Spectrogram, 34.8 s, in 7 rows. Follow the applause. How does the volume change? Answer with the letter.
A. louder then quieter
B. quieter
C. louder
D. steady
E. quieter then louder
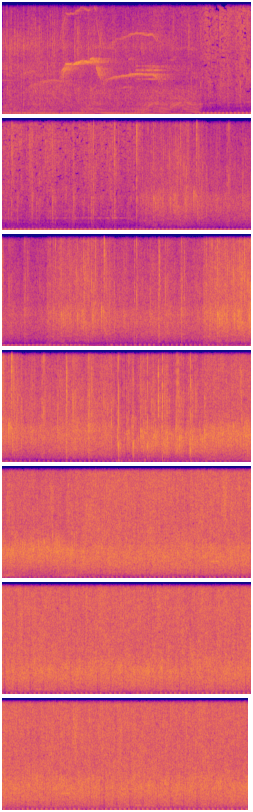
C.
